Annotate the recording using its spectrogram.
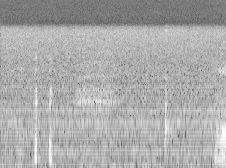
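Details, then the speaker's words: Boy (Derek) with hiccups: three brief, abrupt voiced gulps in a quiet room, two close together then one more. "He's got hiccups. Keep going. Oh, there goes the hiccups."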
